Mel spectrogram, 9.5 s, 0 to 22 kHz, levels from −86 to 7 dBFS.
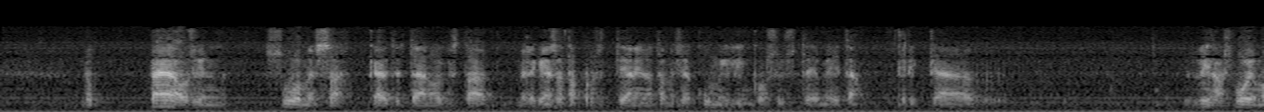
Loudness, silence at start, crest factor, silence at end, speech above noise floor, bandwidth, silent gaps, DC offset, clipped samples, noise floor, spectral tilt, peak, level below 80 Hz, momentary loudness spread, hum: -29 LUFS; 0 s; 24 dB; 0 s; 21 dB; 8.4 kHz; none; 0.1%; under 0.1%; -54 dBFS; -1 dB/octave; -6 dBFS; -64 dBFS; 19 LU; none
